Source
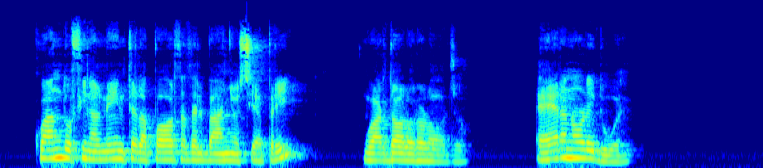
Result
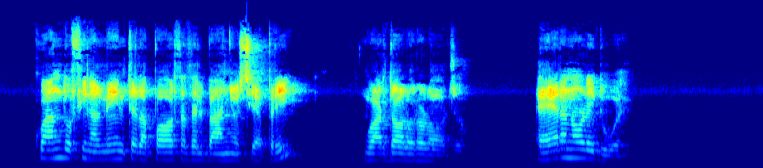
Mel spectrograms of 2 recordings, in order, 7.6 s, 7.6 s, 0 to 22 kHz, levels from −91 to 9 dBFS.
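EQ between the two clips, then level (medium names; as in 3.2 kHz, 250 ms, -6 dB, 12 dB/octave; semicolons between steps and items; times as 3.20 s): resonant high-pass 2.7 kHz, resonance Q 8.7; peaking EQ 4 kHz +4.5 dB 0.86 oct; +5.0 dB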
